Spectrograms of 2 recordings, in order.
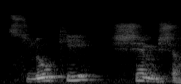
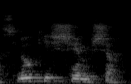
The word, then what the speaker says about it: Sluki Shimsha: And here there's a stress on this first sha. So it's Sluki Shimsha. Sluki Shimsha.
